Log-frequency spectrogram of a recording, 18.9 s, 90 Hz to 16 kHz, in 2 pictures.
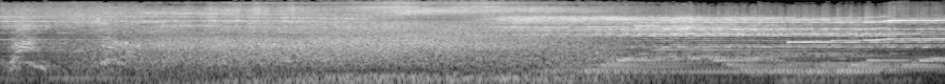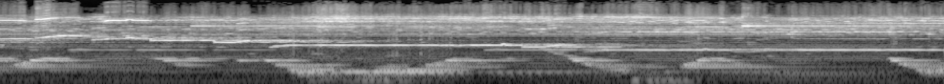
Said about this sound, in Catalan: Som a punt d'enlairar-nos amb la nau Les 7 llunes.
